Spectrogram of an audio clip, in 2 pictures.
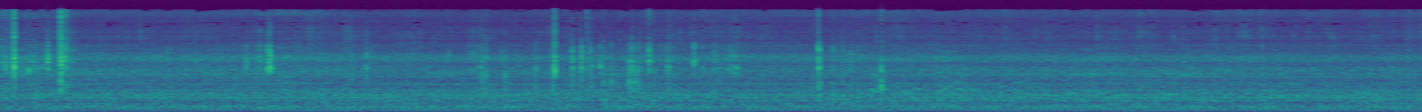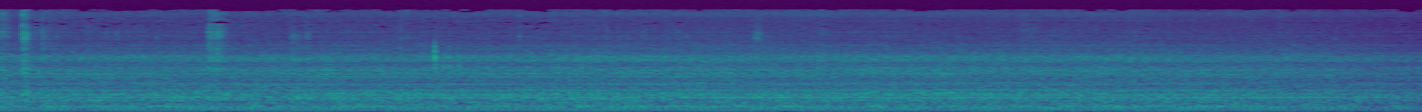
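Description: Modern diesel-electric road locomotive running steadily as it rolls slowly past: a loud, even engine drone with a steady hum, and a few sharp clicks in the first few seconds.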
